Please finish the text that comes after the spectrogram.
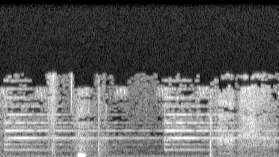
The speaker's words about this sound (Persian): میروم میروم و آنجا میدم صدای زنگ مرا میخواند اما تو ای دنکن بدان گوش مدار که این صدای آن ناقوس عزایی است که تو را به بهش میخواند یا به دوزخ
